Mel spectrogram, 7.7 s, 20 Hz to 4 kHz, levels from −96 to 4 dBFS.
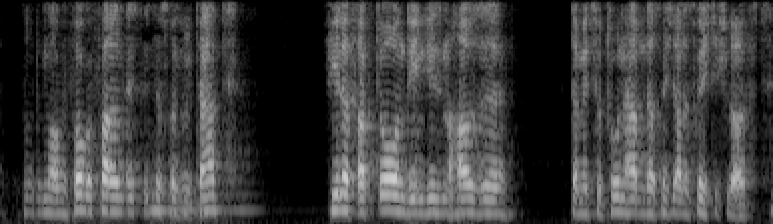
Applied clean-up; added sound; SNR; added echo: neural mask model DeepFilterNet 3.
